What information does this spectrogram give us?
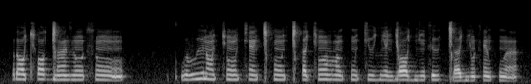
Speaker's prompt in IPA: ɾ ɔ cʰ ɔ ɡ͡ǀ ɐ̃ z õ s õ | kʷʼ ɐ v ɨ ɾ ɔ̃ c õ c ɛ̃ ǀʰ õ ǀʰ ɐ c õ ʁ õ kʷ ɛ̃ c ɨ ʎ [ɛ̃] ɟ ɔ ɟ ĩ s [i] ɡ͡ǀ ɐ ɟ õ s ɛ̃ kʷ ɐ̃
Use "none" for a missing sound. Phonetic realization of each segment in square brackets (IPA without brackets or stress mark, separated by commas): ɛ̃, ɨ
